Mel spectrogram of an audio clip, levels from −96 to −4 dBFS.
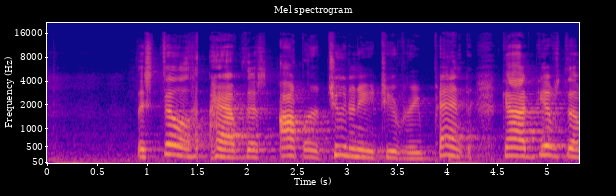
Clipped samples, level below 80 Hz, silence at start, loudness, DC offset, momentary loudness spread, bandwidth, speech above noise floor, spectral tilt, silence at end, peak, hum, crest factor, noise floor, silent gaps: under 0.1%; -58 dBFS; 0.05 s; -31 LUFS; under 0.1%; 9 LU; 17 kHz; 24 dB; -3.5 dB/octave; 0 s; -14 dBFS; none; 18 dB; -55 dBFS; none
